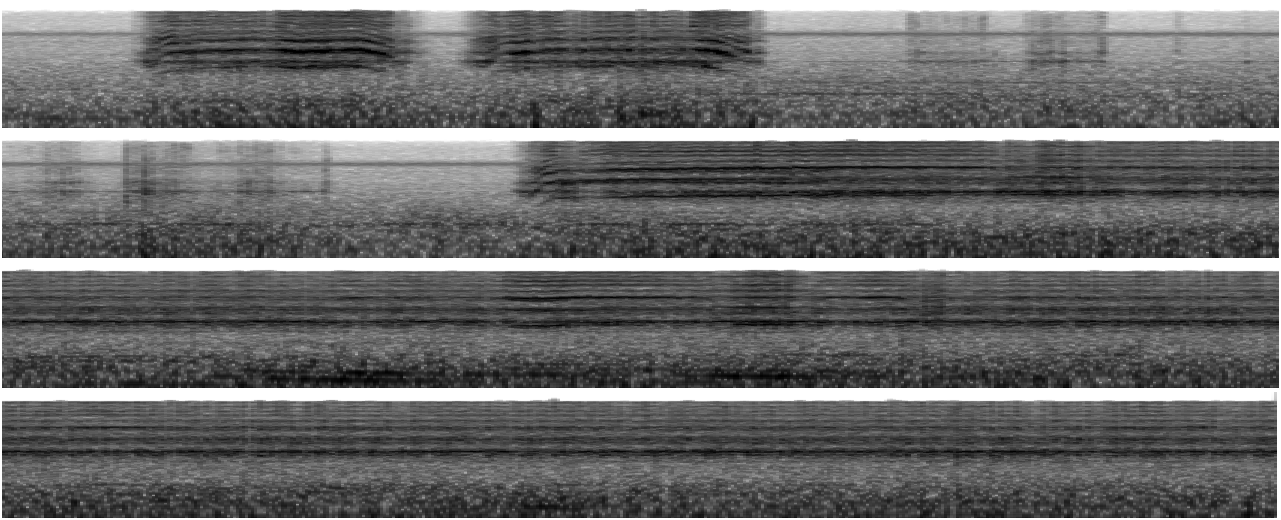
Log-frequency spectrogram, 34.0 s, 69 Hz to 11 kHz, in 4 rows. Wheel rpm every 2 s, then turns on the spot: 130, 140, 60, 10, 20, 10, 190, 230, 230, 230, 230, 230, 230, 230, 230, 230, 230.
4-6 8-10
